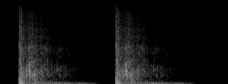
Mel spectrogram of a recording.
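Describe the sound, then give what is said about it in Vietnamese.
A burst of gunfire from heavily armed men outside a boat cabin: two loud, booming shots, each with a sharp attack and a deep tail fading over about a second, with no voices. “Khi đám tù nhân cực kỳ hoảng sợ, bên ngoài chợt có kẻ nổ súng.”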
